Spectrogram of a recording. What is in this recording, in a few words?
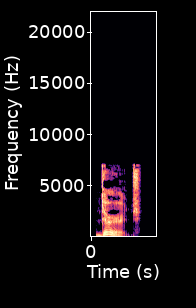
"dirge", pronounce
